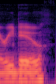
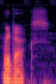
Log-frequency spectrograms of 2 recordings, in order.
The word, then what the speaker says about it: Redux: Strange Journey Redo. – Redux.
